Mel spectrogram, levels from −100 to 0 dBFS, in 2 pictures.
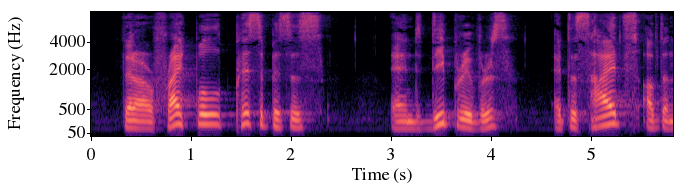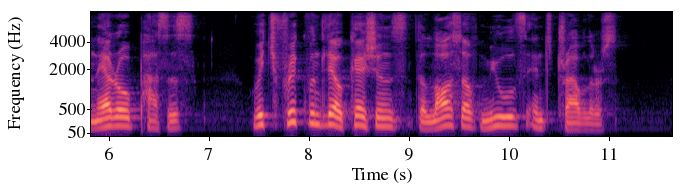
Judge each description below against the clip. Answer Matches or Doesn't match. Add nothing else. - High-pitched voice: Doesn't match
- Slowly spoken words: Matches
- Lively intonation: Matches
